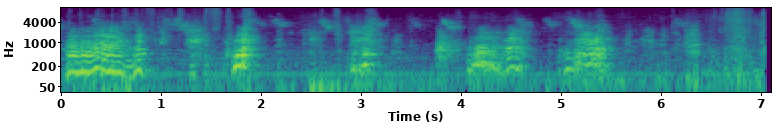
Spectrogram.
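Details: Two Standard Poodles, Brizz and Copper, wrestling hard while playing with their toys; rough growls and snarling bursts come in irregular bouts about once a second, with short barky peaks and a steady low hum beneath.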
